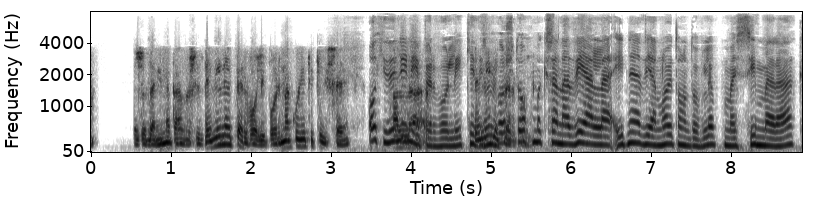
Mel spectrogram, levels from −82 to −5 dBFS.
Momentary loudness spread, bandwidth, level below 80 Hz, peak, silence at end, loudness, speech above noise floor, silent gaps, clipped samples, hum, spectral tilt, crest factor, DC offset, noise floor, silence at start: 5 LU; 8 kHz; -46 dBFS; -2 dBFS; 0.1 s; -13 LUFS; 39 dB; none; under 0.1%; none; -5.5 dB/octave; 12 dB; under 0.1%; -52 dBFS; 0 s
